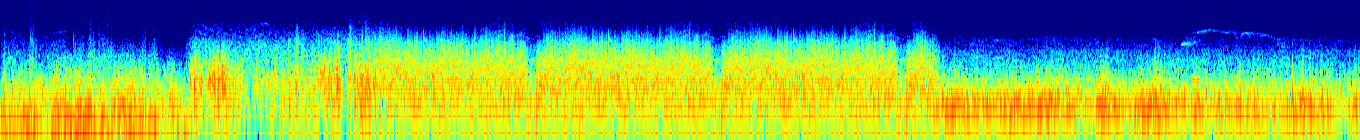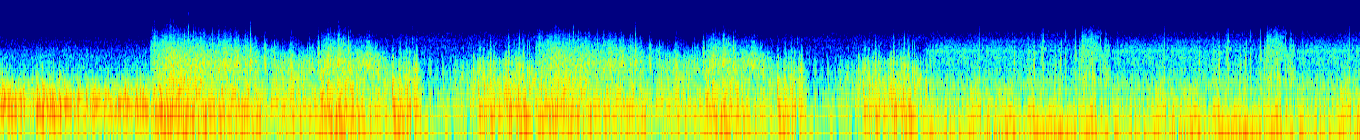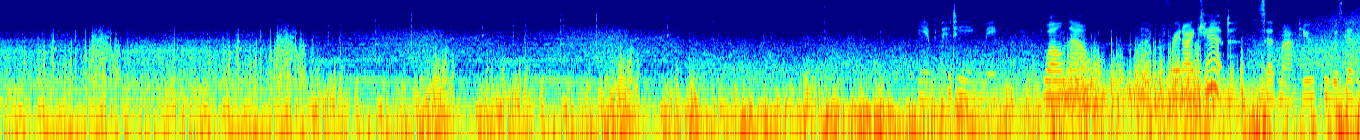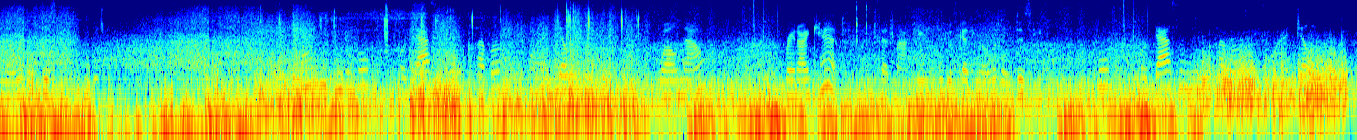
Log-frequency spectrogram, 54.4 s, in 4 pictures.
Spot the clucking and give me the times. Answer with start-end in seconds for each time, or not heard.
not heard.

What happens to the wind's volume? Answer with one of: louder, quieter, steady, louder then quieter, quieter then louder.
quieter then louder.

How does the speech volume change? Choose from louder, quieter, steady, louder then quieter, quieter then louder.
quieter.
